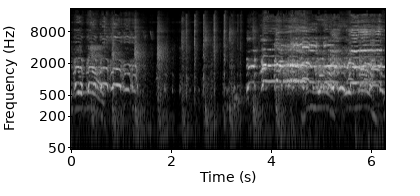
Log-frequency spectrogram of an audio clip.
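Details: Kukuak Balenggek chicken, an ornamental breed native to Solok, West Sumatra, at a practice gathering; harmonic crowing opens, broken by sharp clicks and knocks, then a long crow with a string of arched, wavering syllables returns.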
